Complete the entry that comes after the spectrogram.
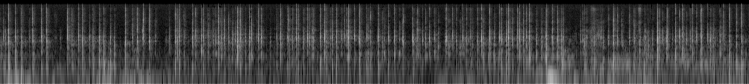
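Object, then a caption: Small plastic blister box with a sponge inside. A small, hollow, clear pink plastic cube blister package with a makeup sponge inside is held in the hand and tapped rapidly with long nails. The result is a steady stream of short, dry plastic clicks with a dull, hollow body, interrupted by a few brief pauses and one louder knock near the end.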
